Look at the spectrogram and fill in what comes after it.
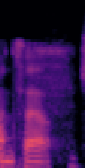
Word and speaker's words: Ancel: Rayman creator Michel Ancel, is that how we pronounce it? – Yeah, Ancel.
